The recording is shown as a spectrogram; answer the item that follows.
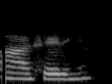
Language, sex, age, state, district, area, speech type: Tamil, female, 18-30, Tamil Nadu, Erode, rural, conversation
